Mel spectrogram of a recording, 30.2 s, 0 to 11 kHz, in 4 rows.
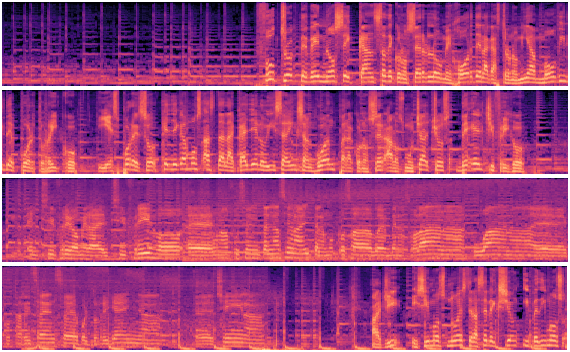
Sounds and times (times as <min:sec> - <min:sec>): Music: 0:00.0 - 0:30.1
Speech: 0:03.4 - 0:14.6, 0:15.4 - 0:26.2, 0:27.6 - 0:30.1.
